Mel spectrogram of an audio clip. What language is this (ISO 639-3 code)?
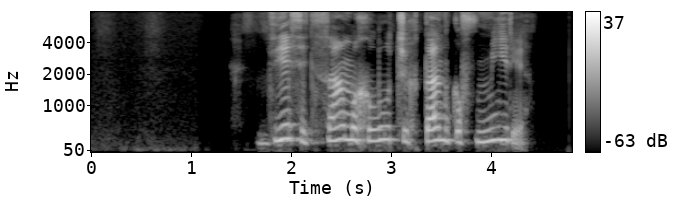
rus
